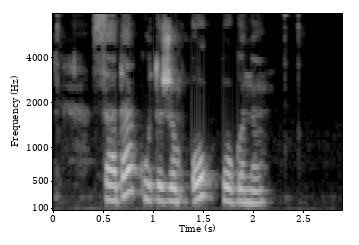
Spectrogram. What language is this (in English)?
Mari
